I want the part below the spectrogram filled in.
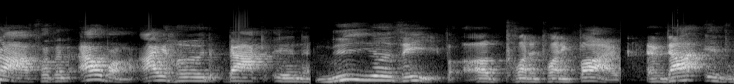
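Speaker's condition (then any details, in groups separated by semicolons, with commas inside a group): Cerebral palsy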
